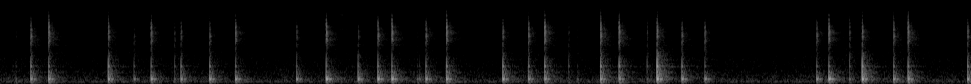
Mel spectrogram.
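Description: A glass window pane is tapped with one hand in quick, irregular bursts of light taps. Each tap is a short, bright click with a brief low ring near 250 Hz that dies away almost at once. A soft background hiss runs between the taps.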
